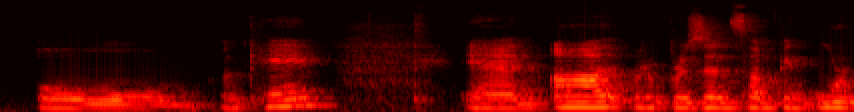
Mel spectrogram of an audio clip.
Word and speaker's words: Om: And here, anybody who studies Sanskrit, you'll know that A, U, M represent the Om, okay? So normally it's pronounced as Om, but here for the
